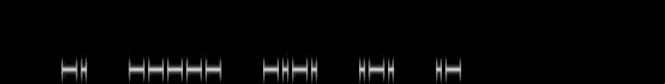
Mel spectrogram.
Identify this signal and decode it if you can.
Morse code, heard as a keyed tone, about 25 wpm, spaced as for 14 wpm, 700 Hz. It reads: N0CRA
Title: USA Call Signs - 5 Characters - 3x Character Spacing - 25wpm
